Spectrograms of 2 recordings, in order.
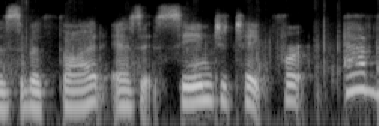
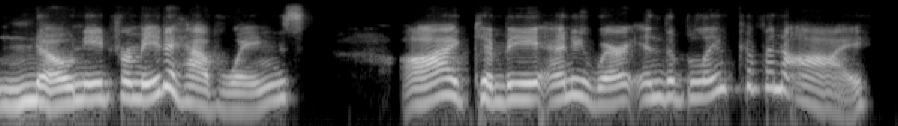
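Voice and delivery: speaking while chuckling; 3 dB louder than usual. The fountainhead answers Elizabeth's question; chuckling. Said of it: "the fountainhead chuckled".

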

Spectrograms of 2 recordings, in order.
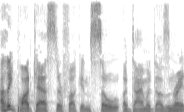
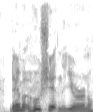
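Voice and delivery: fake doddering old man voice; 4 dB louder than usual. Explaining what a cartoon character's voice sounds like, doing a senile old Hank Hill voice. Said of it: "a really senile old Hank Hill".

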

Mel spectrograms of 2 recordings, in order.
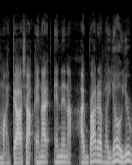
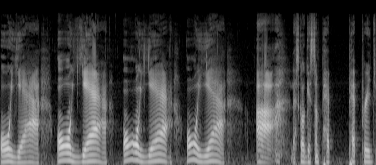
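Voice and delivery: put-on Boston girl impression. Repeat Ted's bit showing what a Boston girl sounds like, imitating a Boston girl. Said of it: "you want to know what a Boston girl sounds like?".

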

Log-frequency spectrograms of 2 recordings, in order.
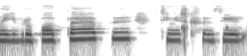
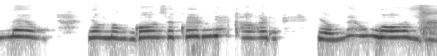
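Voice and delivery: mock tearful, furious crying, high and slow; 6 semitones higher than usual. Retelling to a friend what she told a colleague when confronted; imitating crying with rage. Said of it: "ficas bem nervosa e começas a chorar de raiva".

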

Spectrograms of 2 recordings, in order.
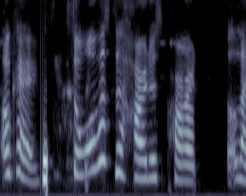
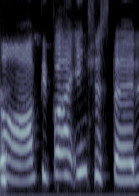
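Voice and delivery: normal talking voice

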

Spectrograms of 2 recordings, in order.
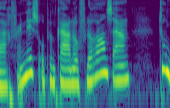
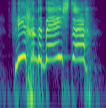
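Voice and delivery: terrified, shrill, loud, very high-pitched screech; 6 dB louder than usual. Narrator reading a story, Biggetje sees the flying creatures and shrieks. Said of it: "krijste hij".

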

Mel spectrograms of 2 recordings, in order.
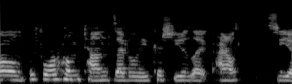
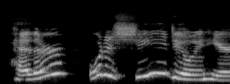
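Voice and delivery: hammy acted surprise, high and swooping; 7 semitones higher than usual. Retelling how Chris Harrison reacted when she arrived: imitating Chris Harrison's acted surprise. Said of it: "very, like, active, acting kind of voice".

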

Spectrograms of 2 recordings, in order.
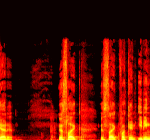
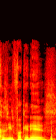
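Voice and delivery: ordinary delivery

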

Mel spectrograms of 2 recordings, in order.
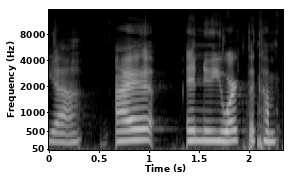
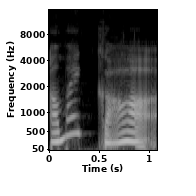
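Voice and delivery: over-the-top, exaggerated valley girl accent. Contrasting vocal fry with Valley Girl speech, in a Valley Girl voice. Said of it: "Where Valley Girl is more of".

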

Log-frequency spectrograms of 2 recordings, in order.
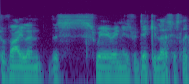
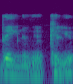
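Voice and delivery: put-on dumb brute voice. Describing how a viewer would expect Bane to talk: dumb meathead Bane voice. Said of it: "this big fucking meathead".

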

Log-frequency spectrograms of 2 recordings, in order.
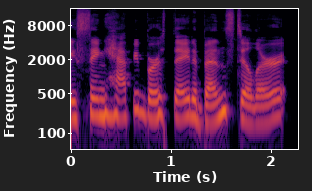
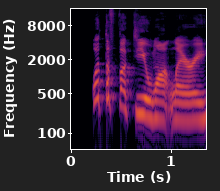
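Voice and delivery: irritated, annoyed, hostile tone. Retelling a TV scene where Susie greets Larry: Susie impression. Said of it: "And she replies".

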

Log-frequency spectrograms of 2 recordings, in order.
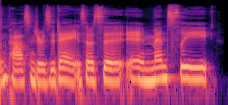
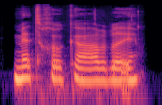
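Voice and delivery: put-on Spanish accent with French-sounding pronunciation; 4 dB quieter than usual. Trying another speaker's pronunciation of a name: attempted spanish accent sounding french. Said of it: "That sounds French".

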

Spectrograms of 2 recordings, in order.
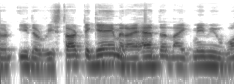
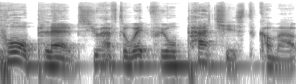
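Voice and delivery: put-on snobby British accent. Mocking the other speaker as elite: mock British accent. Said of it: "What's with the British accent?".

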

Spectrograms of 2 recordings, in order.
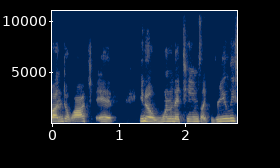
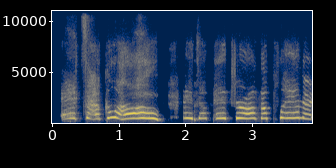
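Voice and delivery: very high, very slow, loud shriek; 9 dB louder than usual. Retelling a moment among several people, imitating Devin screaming. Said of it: "you just have Devin screaming".

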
